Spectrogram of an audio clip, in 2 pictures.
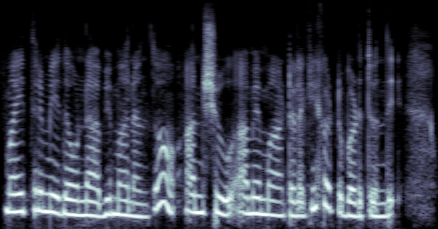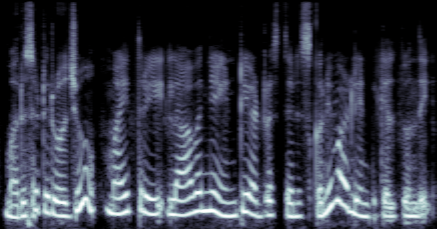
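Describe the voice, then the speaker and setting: A woman narrating an audio story in a calm, steady storytelling manner. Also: medium pitch, brisk, no echo, lo-fi sound.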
